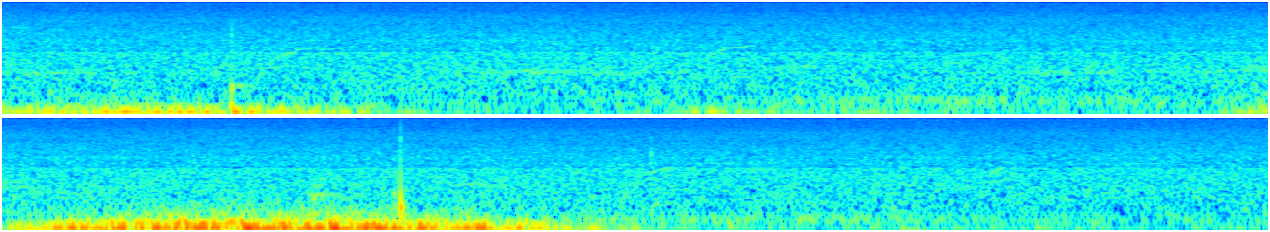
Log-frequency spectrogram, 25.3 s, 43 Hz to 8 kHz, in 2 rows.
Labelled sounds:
7.2	7.5	humpback whale, 0.80 to 1.1 kHz

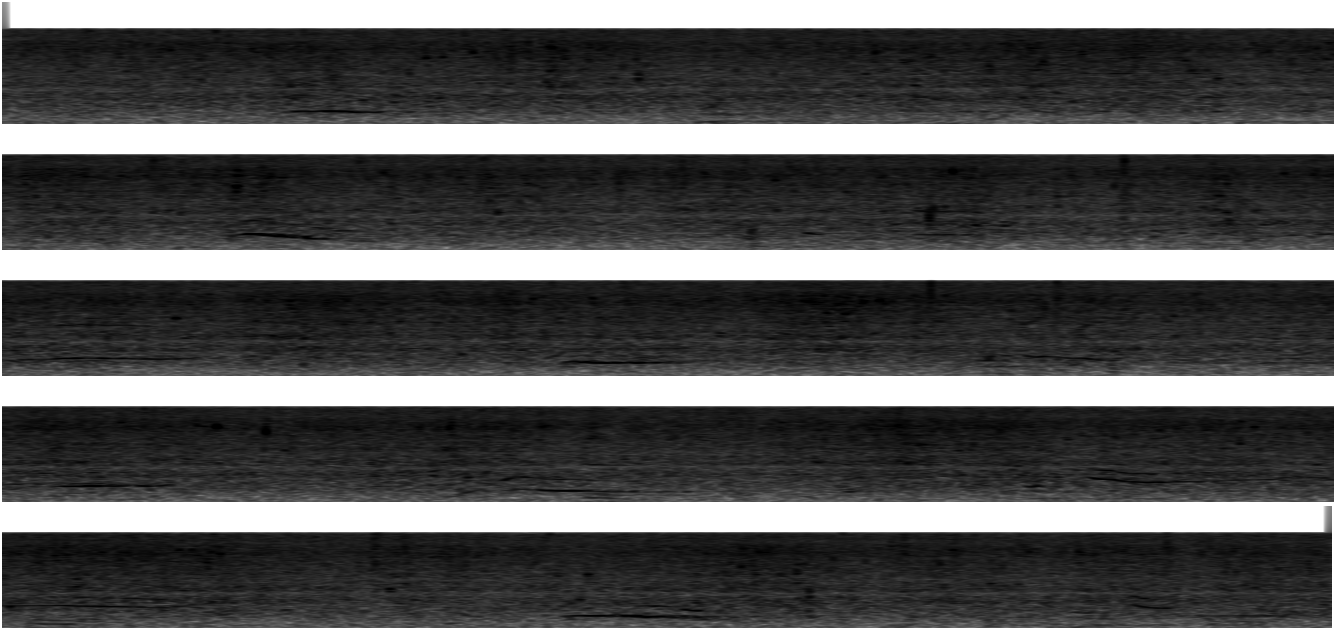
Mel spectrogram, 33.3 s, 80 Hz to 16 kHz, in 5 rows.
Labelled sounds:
13.6	13.9	humpback whale, 2.0 to 2.2 kHz
25.4	25.8	humpback whale, 0.84 to 1.2 kHz

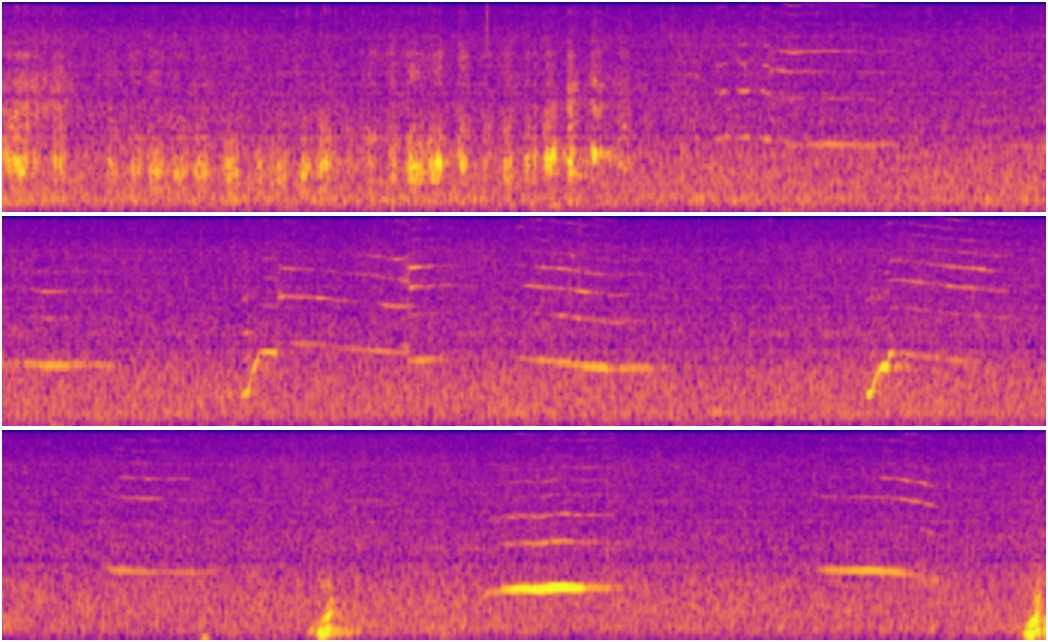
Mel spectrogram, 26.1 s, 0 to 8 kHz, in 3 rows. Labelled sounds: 0.0	0.3	humpback whale, 3.5 to 3.8 kHz
6.3	7.3	humpback whale, 0.91 to 7.9 kHz
8.9	9.3	humpback whale, 0.81 to 2.7 kHz
10.8	12.5	humpback whale, 0.78 to 5.8 kHz
13.0	14.1	humpback whale, 0.78 to 8.0 kHz
16.0	17.2	humpback whale, 0.78 to 8.0 kHz
18.3	18.9	humpback whale, 0.94 to 7.9 kHz
21.5	22.4	humpback whale, 0.78 to 7.8 kHz
24.1	25.2	humpback whale, 0.81 to 7.9 kHz

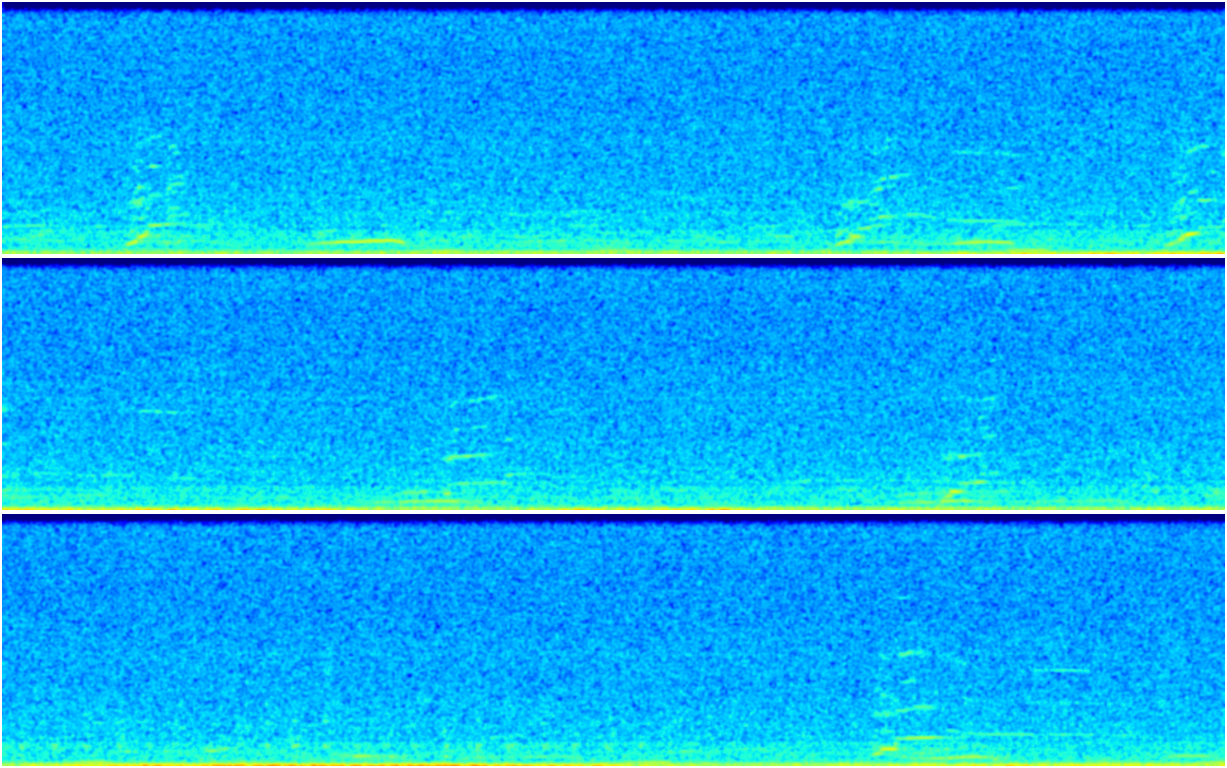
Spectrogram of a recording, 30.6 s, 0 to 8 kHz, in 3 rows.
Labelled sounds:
1.2	1.6	humpback whale, 0.83 to 1.1 kHz
7.0	8.5	humpback whale, 0.80 to 2.6 kHz
13.9	14.4	humpback whale, 0.80 to 3.6 kHz
18.0	18.4	humpback whale, 0.80 to 1.8 kHz
27.8	29.4	humpback whale, 0.83 to 3.1 kHz

